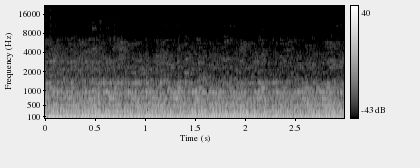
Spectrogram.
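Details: Toyota FJ40 Land Cruiser revived, oil pressure confirmed, coil fault found: deep steady low rumble with even beat, no knocks or misses; engine idling normally.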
